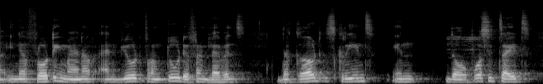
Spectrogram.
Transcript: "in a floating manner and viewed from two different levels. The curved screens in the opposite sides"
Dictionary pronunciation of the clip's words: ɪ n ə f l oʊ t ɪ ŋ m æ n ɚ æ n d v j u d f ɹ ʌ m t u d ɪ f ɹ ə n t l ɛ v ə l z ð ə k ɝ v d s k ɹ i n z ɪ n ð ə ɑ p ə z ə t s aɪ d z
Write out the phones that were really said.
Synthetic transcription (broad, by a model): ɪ n ə f l oʊ t ɪ ŋ m æ n ɚ æ n d v j u d f ɹ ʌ m t u d ɪ f ɹ ə n t l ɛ v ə l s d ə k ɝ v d s k ɹ i n s ɪ n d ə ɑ p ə s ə t s aɪ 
